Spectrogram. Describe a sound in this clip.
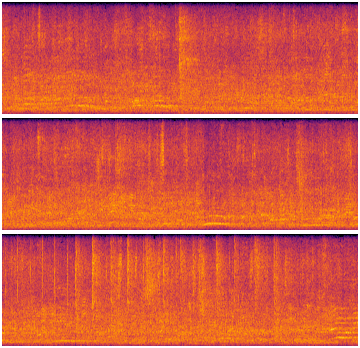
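A crowd murmurs and chatters loudly in a large echoing hall.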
